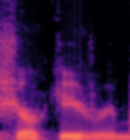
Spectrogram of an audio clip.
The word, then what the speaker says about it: charcuterie: Look, I used to make fun of charcuterie boards, okay? – Yeah.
